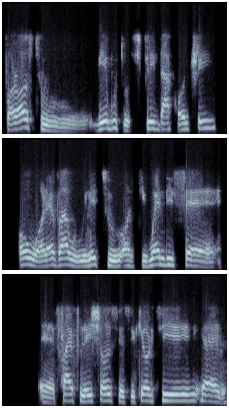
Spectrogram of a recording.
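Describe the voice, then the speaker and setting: A man in his fifties with a Yoruba accent speaks as a radio caller, his husky voice coming through a thin, dry telephone line. He talks in a halting way, full of fillers and restarts, and he presses his points with emphasis. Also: medium pitch, no echo. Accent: Nigerian, Yoruba. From Nigeria. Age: 50s. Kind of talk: call-in radio opinion. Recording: dry tinny phone line.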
